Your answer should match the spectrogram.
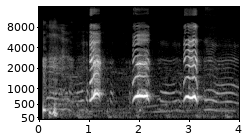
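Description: Baby laughing in loud, high-pitched squeals, three bursts about a second apart, with softer voiced sounds between them.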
